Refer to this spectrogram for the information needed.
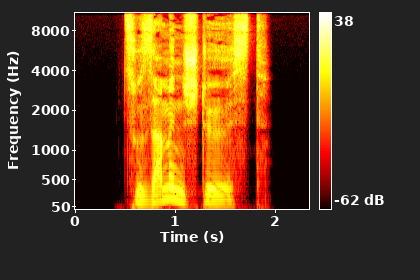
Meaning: second/third-person singular dependent present of zusammenstoßen
- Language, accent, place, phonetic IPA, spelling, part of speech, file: German, Germany, Berlin, [t͡suˈzamənˌʃtøːst], zusammenstößt, verb, De-zusammenstößt.ogg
